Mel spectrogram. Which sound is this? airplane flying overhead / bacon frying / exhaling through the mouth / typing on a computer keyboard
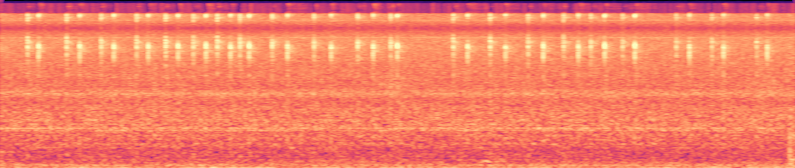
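typing on a computer keyboard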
